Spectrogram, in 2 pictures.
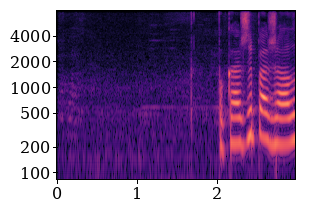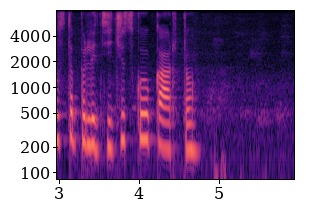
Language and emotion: Russian, neutral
